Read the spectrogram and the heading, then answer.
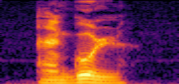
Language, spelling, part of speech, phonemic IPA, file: French, goal, noun, /ɡol/, Fr-goal.ogg
- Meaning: 1. goalkeeper especially in soccer and polo 2. target in those sports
